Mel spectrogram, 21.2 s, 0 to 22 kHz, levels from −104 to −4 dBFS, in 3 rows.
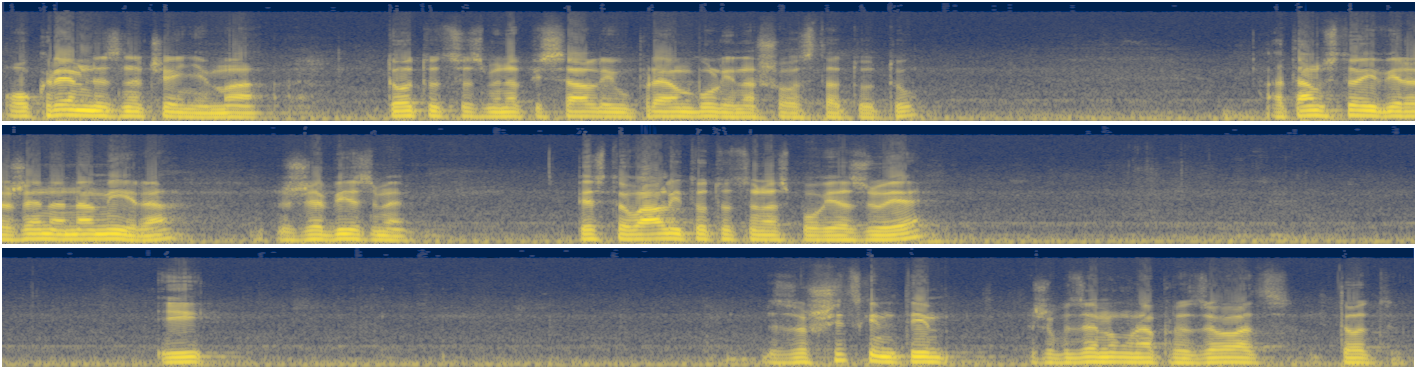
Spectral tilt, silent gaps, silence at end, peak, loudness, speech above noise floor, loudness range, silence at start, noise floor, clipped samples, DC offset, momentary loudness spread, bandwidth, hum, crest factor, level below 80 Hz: -6.5 dB/octave; none; 0 s; 0 dBFS; -14 LUFS; 23 dB; 9 LU; 0 s; -36 dBFS; under 0.1%; under 0.1%; 24 LU; 11.5 kHz; none; 16 dB; -36 dBFS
